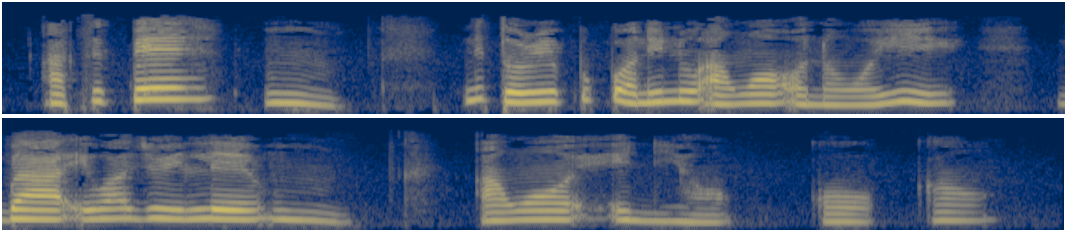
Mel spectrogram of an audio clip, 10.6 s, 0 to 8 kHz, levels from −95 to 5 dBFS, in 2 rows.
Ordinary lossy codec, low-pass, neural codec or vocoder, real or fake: MP3, 24 kbps; 7.2 kHz; none; real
